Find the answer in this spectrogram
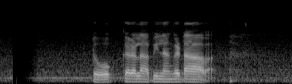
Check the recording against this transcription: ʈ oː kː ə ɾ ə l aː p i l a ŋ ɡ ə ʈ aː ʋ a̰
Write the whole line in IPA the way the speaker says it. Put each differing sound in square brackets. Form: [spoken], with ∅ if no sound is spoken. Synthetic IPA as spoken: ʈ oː kː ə ɾ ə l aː p i l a ŋ ɡ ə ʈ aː ʋ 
